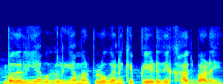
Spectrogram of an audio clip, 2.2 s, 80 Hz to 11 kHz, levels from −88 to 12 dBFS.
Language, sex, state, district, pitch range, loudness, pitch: Bhojpuri, male, Uttar Pradesh, Deoria, 195-210 Hz, -18 LUFS, 210 Hz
